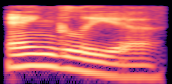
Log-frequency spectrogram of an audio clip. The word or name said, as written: Anglia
